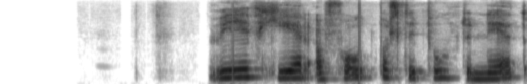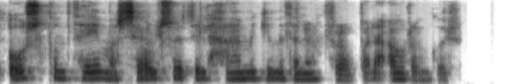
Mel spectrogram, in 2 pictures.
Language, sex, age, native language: Icelandic, female, 30-39, Icelandic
